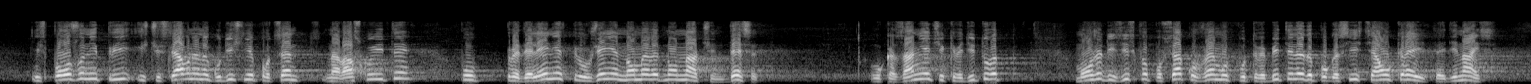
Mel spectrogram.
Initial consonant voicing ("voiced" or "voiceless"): voiceless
